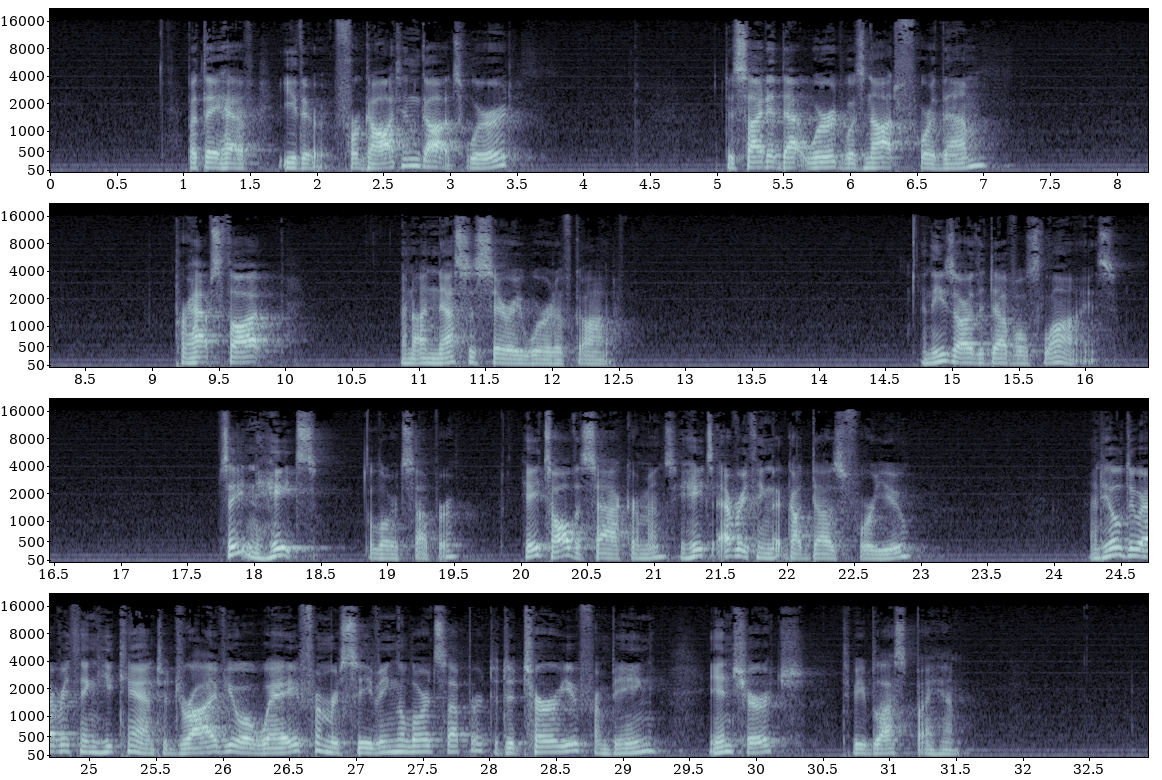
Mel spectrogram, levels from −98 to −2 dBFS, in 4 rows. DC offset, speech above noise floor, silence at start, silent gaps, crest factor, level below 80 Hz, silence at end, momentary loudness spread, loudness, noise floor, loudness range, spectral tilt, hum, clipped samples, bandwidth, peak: under 0.1%; 31 dB; 1.05 s; none; 24 dB; -56 dBFS; 1.35 s; 11 LU; -27 LUFS; -57 dBFS; 5 LU; -4.5 dB/octave; 60 Hz at -55 dBFS; under 0.1%; 16.5 kHz; -4 dBFS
